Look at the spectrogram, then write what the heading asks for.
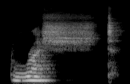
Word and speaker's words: brushed: When you hear a whisper sound at the end of your base word, the ED makes the T sound, makes the T sound like a T, even though it's spelled with an ED. So the word right here is brushed. Even though you hear that T at the end, it's spelled with ED.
